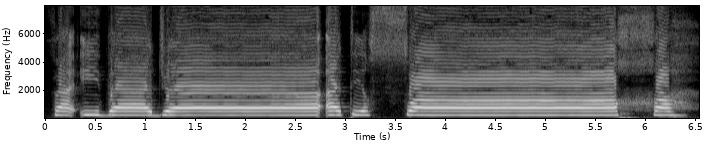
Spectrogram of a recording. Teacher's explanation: پھر حرف الخاء ہے اور اس پہ تشدید ہے تو 2 حرف کے برابر ہمیں حرف الخاء کو بھی پڑھنا ہے. خاء بھی حروف تفخیم میں سے ہے تو ہم خاء کو بھاری آواز میں پڑھیں گے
